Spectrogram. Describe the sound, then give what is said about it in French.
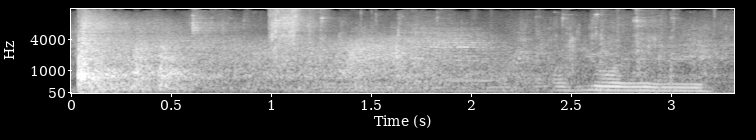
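Gunfire in a conflict zone: a single sharp, loud report opens, and then people talk over a low, steady background. “22 jours. Les 22 jours, ça tire comme ça là.”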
